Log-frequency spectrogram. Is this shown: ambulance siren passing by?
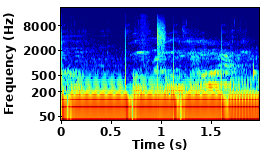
no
